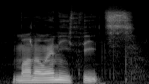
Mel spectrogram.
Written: Monoenithits

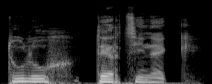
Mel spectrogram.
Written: Toolookhterzinek

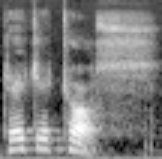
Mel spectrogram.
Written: Tetetos

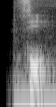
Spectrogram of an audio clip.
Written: Dzi

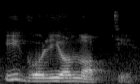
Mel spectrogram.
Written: Egolionopty

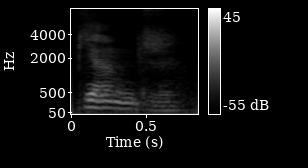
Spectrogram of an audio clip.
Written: Pianje

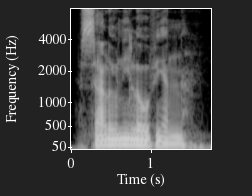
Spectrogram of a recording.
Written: Salounilovian

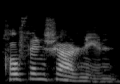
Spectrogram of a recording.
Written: Kofensharnian

